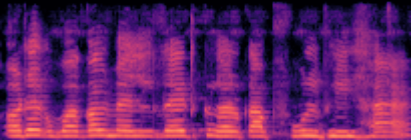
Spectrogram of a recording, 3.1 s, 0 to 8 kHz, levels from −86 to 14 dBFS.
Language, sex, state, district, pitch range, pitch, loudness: Hindi, female, Jharkhand, Palamu, 270-290 Hz, 280 Hz, -14 LUFS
